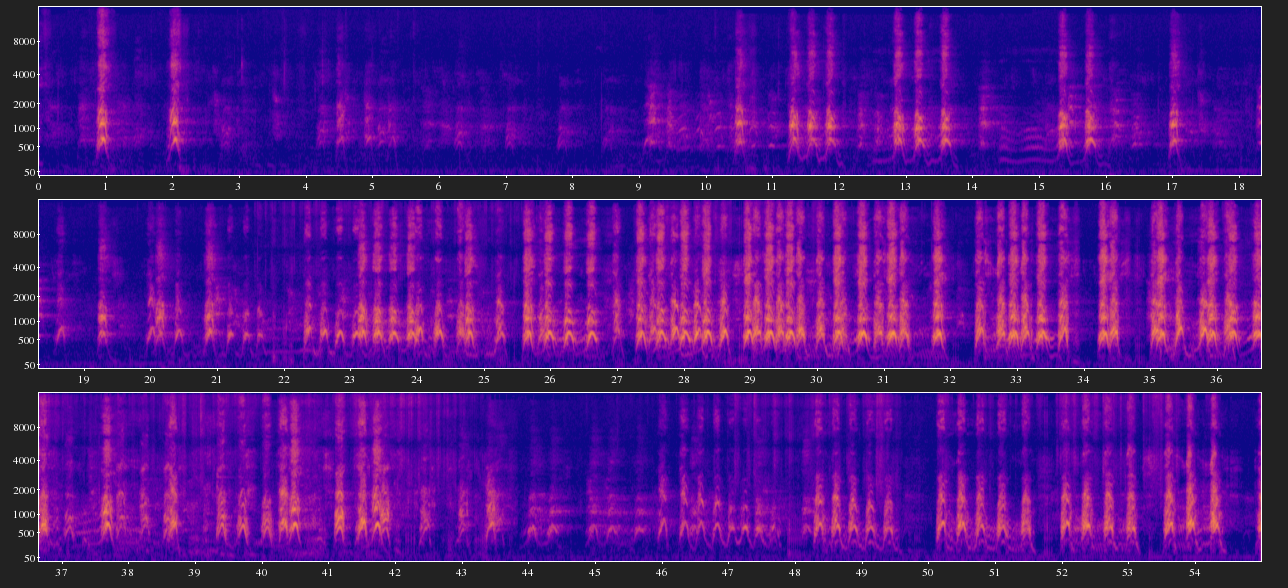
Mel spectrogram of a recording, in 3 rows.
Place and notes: Kruhelska, Przemyśl, Poland - (68) Dogs barking on the way to The Tatars Barrow and The Zniesienie Hill
Binaural recording of dogs barking on the way to The Tatar's Barrow and The Zniesienie Hill.
recorded with Soundman OKM + Sony D100
sound posted by Katarzyna Trzeciak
